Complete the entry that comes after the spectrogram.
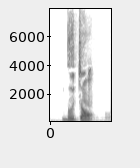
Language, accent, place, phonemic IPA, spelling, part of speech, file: French, France, Lyon, /bu.tɔ̃/, boutons, noun, LL-Q150 (fra)-boutons.wav
- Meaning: plural of bouton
